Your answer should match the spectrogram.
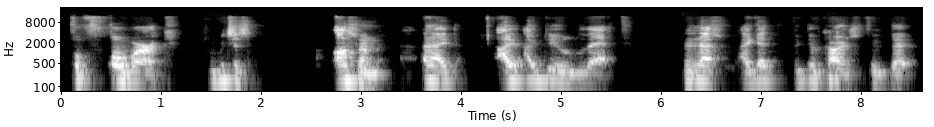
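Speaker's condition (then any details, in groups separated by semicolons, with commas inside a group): Down syndrome; gave TEDx talk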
